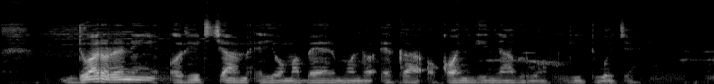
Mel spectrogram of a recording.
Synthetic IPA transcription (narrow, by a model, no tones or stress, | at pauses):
dwaɾɔɾɛnɪoɾitt͡ʃamḛjomabɛrmɔndɔʔɛkaʔɔ̰kɔɲɡɪɲaɡɾwokɡɪtwot͡ʃe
